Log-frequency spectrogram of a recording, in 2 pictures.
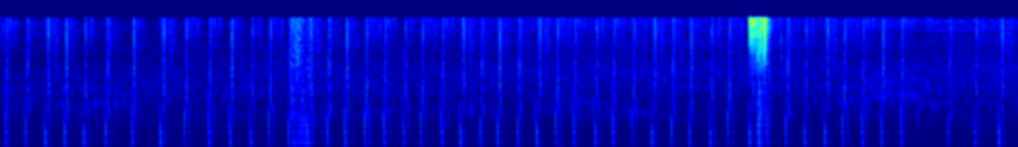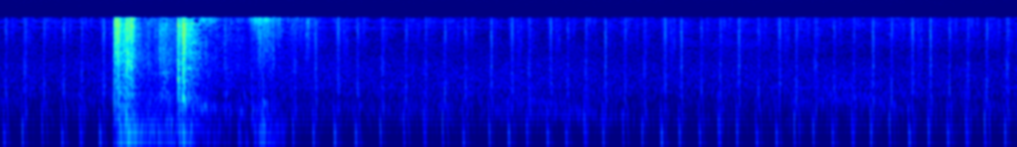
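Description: Quick footsteps run steadily over grass and dirt.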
